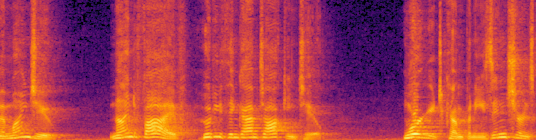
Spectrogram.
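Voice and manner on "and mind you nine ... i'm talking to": ordinary delivery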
